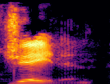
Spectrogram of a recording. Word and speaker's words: Jadon: So, for example, when I'm talking about it matters for the player specifically, so Jadon Sancho, and I pronounce his name wrong all the time, but I know it's Jadon,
